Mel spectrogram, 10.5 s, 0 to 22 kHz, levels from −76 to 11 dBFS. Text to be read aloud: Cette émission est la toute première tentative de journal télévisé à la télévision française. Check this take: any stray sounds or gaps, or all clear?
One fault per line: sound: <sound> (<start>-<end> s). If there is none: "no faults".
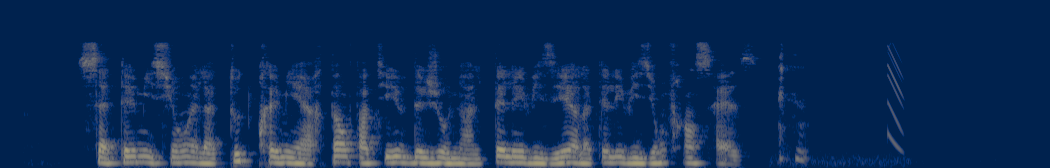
sound: cough (7.8-8.1 s)
sound: chirp (8.9-9.1 s)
